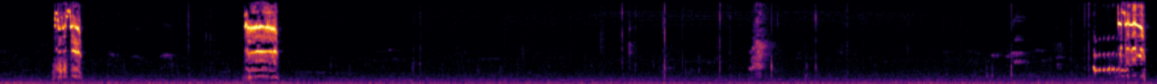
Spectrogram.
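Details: Wild rainbow lorikeets, a familiar pair with their baby, give four short, harsh, shrill screeches, spaced irregularly over about eleven seconds, against a low steady background hum.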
